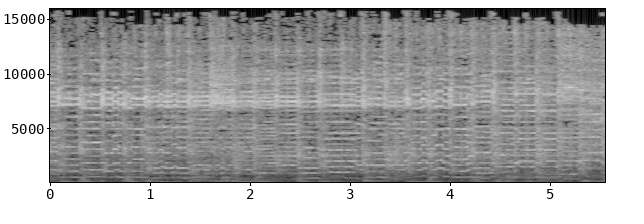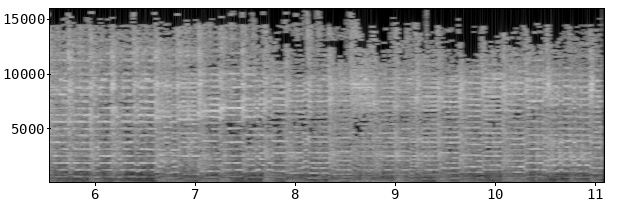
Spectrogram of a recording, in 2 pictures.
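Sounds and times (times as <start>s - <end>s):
low repeating beat: 0.0s - 11.0s
reedy held melody: 0.0s - 11.0s
hand clapping: 0.8s - 11.0s.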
